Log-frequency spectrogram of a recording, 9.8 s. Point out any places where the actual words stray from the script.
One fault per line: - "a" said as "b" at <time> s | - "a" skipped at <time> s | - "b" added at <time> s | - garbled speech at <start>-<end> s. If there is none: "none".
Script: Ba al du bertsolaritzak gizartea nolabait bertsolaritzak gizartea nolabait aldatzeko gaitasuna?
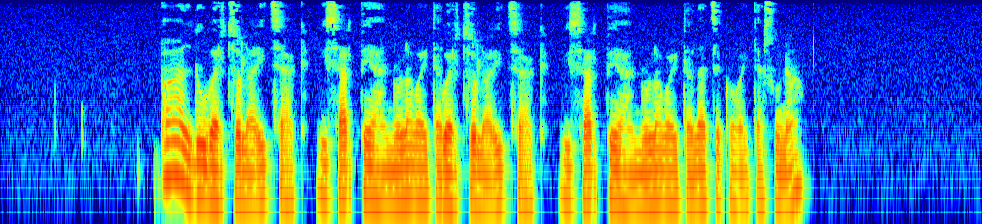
none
